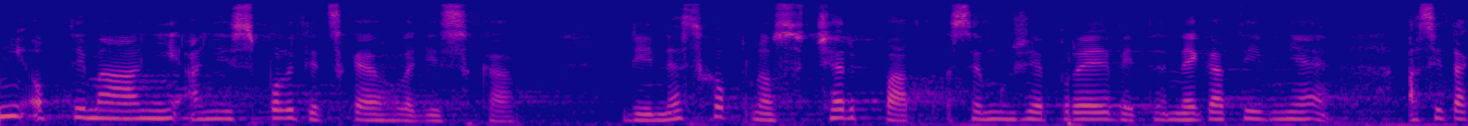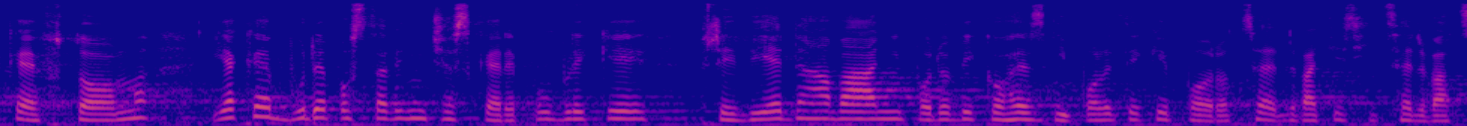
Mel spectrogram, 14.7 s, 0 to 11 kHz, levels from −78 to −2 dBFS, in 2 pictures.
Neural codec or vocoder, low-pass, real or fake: none; 9.9 kHz; real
